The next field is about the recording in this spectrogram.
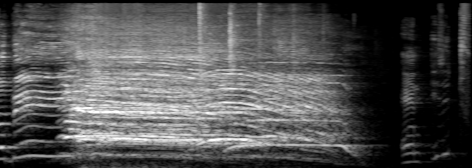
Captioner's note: guys cheering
